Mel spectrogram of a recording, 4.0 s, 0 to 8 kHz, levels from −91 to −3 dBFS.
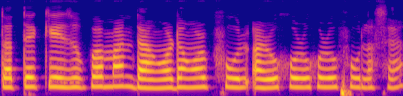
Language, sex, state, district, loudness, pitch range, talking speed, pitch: Assamese, female, Assam, Kamrup Metropolitan, -15 LUFS, 275-295 Hz, 150 wpm, 285 Hz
